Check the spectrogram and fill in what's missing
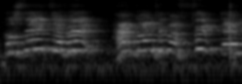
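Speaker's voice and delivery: high and loud, revving himself up; reckless glee. Acted. Drunk farmer gleefully boasting, high excited voice. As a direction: dare yourself to floor it.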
